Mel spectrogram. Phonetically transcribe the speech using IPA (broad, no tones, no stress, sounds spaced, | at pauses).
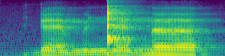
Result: ɠ ɛ m ʏ ŋ͡ǃ ɛ n̪ ɜ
